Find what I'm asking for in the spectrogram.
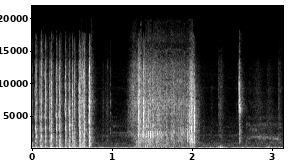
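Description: Tarot cards shuffled for a reading, with bursts of riffling and soft card slaps recurring over about three seconds, close and moderately loud.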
